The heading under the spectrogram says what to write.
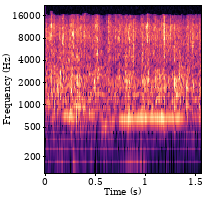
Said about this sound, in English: You know by the clapping here today.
